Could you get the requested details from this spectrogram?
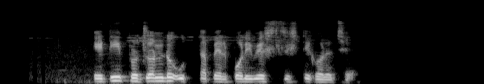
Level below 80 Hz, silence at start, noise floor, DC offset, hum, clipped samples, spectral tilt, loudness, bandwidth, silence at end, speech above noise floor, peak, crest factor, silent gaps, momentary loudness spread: -54 dBFS; 0.95 s; under -90 dBFS; under 0.1%; none; under 0.1%; -7.5 dB/octave; -16 LUFS; 8 kHz; 1.3 s; over 75 dB; -2 dBFS; 16 dB; none; 10 LU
